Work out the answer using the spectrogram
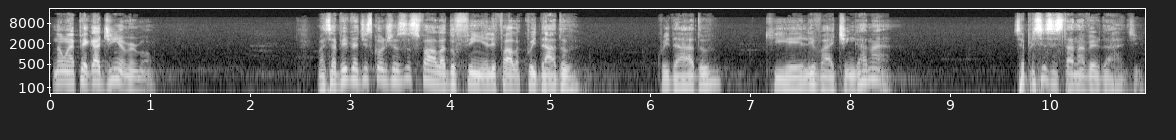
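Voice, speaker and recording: A Brazilian man with a Brazilian Portuguese accent preaching a Sunday sermon, calling out questions to the congregation and swinging between loud and hushed. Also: mid-range voice, normal speed, long pauses. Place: church hall. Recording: long hall reverb.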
